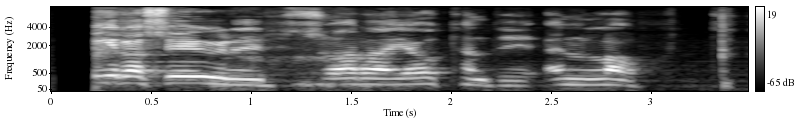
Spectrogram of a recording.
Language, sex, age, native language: Icelandic, male, 13, Icelandic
